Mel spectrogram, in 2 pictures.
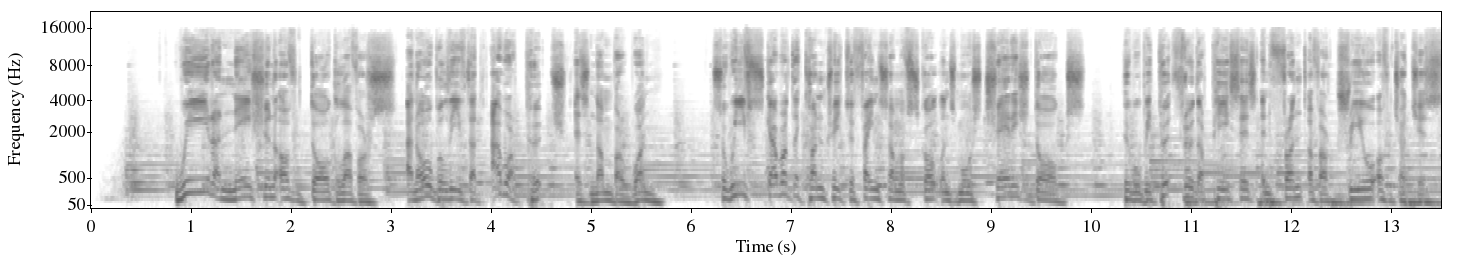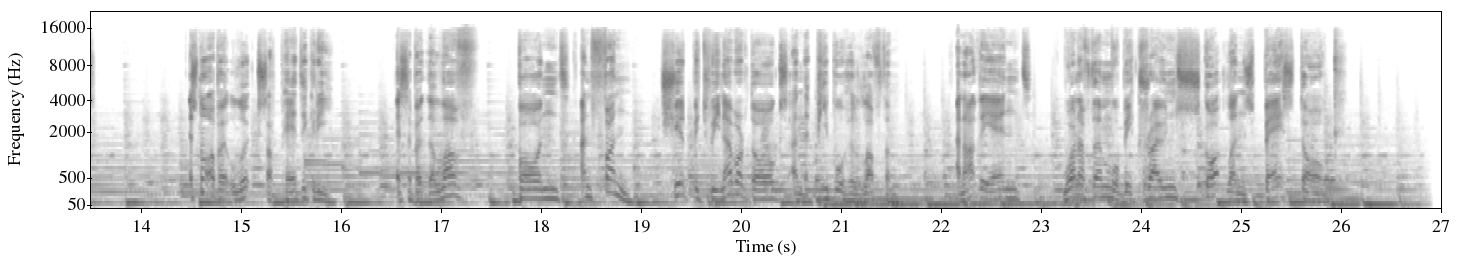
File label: Documentary Extract; Dog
